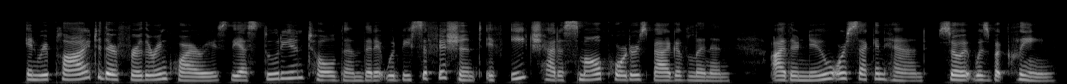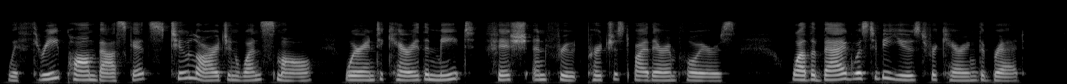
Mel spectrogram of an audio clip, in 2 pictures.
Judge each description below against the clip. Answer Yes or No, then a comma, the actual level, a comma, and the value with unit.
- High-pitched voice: Yes, high, 205 Hz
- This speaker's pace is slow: No, average, 185 wpm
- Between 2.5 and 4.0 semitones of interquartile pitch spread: Yes, average, 3.5 semitones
